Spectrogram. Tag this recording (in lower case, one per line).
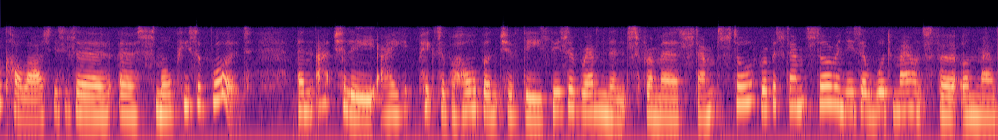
speech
